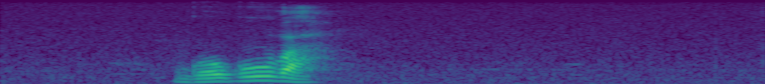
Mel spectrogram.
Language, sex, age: South Ndebele, male, 22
